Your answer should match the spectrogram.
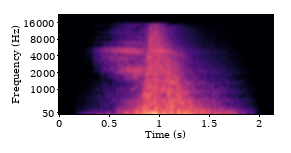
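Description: A whoosh sound effect for a logo reveal: a single rushing swell that builds to a peak about a second in and fades away, with a low rumble underneath.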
